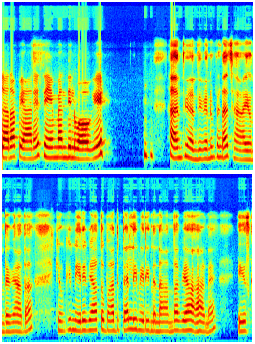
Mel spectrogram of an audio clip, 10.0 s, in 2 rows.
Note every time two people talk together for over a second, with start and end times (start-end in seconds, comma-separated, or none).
none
